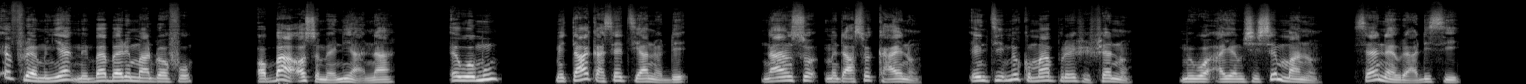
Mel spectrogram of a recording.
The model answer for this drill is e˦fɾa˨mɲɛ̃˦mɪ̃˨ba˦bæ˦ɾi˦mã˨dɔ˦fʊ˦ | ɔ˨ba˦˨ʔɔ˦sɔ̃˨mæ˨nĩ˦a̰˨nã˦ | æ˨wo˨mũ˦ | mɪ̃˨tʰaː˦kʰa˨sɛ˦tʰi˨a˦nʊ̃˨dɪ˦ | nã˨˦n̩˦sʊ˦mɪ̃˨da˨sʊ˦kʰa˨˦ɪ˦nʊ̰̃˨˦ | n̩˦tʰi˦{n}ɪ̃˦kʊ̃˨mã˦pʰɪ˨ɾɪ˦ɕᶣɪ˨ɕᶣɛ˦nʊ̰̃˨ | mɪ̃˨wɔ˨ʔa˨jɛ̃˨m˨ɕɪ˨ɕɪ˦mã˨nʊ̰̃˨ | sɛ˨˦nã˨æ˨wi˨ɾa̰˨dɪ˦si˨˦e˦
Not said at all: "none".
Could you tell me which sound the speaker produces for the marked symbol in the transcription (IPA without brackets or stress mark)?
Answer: m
